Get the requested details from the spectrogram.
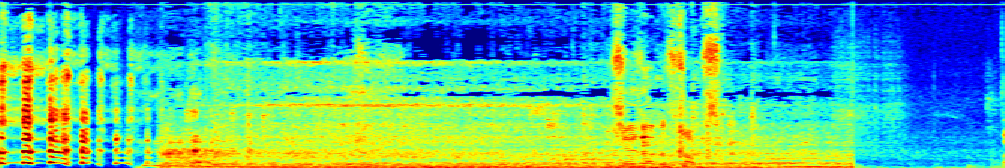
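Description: A young man slurps loudly from a cup.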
